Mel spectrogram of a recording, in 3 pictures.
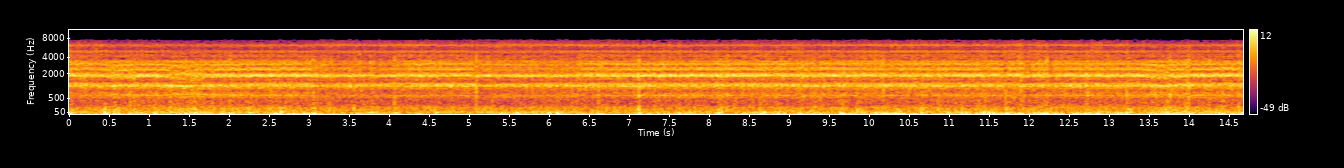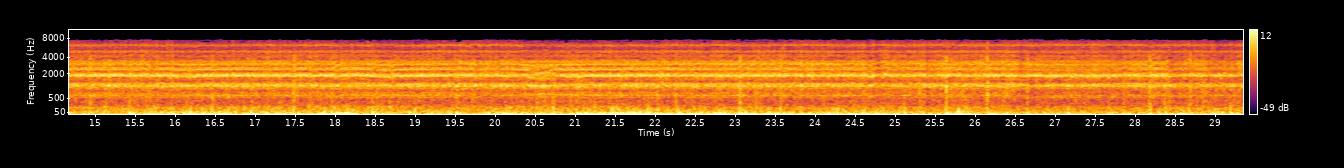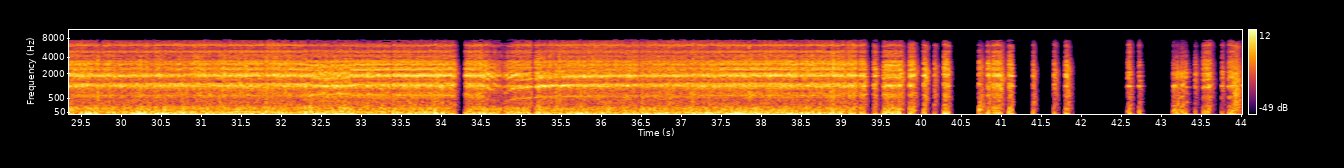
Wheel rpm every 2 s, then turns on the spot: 160, 160, 160, 160, 160, 160, 160, 160, 160, 160, 160, 160, 160, 160, 160, 160, 160, 140, 160, 160, 160, 100.
none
